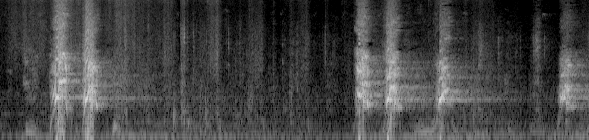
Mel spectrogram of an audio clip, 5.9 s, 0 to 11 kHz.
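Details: Shetland Sheepdog named Shaun barking during agility training on the dog walk, practising running contacts, recorded 11 November 2013; sharp barks in quick pairs, a burst near the start and another about three seconds later, then a final bark.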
